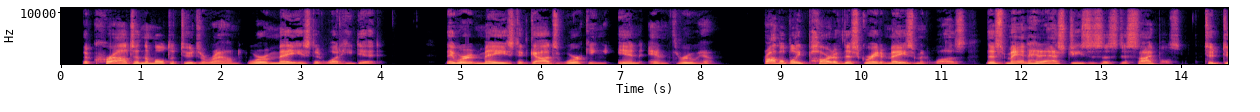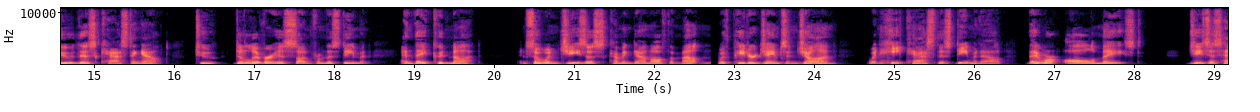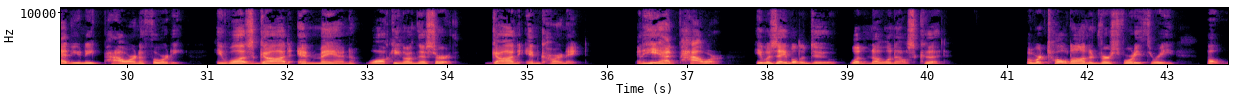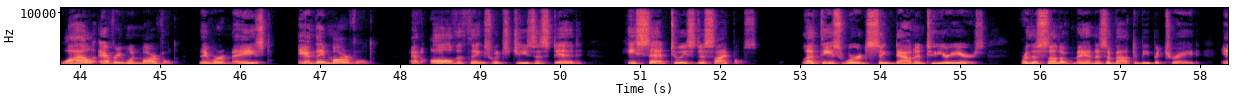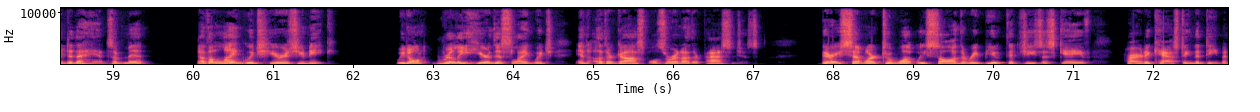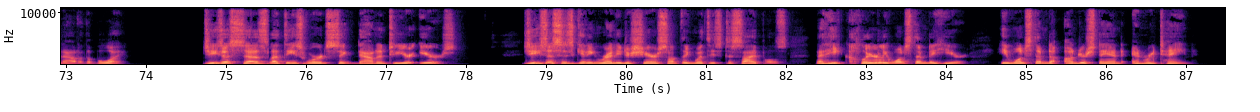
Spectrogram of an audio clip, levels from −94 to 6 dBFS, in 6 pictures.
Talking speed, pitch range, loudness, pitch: 160 wpm, 110-140 Hz, -19 LUFS, 120 Hz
